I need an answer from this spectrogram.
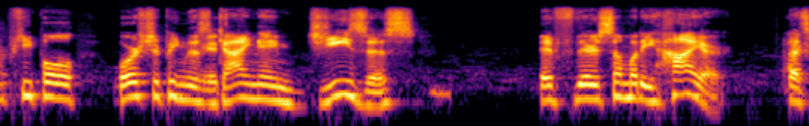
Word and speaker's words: Jesus: it's pronounced Jesus, not Yeah, Jesus.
